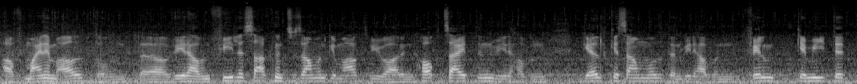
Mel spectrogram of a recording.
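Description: A man in his forties from India, speaking halting with many fillers in a casual interview, outdoors on a city street. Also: mid-range voice, steady tone, background noise. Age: 40s. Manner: halting non-native German with frequent fillers. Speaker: interviewee, rickshaw driver.

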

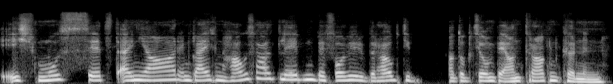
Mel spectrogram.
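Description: A woman, answering calmly in a radio interview. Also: lowish voice, moderate pace, no room sound. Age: 30s. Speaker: interview guest.

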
